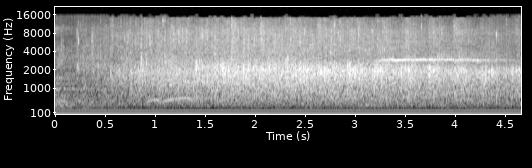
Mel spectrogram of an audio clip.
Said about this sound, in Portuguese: Palmas para você.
